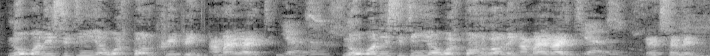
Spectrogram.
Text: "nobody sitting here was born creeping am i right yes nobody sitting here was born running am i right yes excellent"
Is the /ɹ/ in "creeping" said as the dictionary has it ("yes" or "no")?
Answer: yes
